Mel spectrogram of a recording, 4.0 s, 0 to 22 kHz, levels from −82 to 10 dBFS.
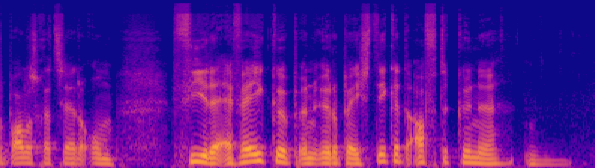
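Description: No technical faults can be heard in this speech.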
